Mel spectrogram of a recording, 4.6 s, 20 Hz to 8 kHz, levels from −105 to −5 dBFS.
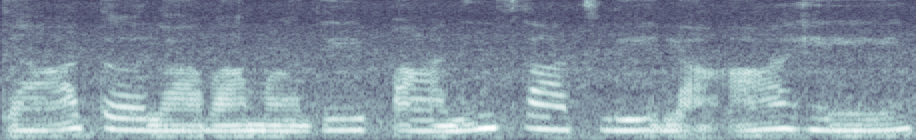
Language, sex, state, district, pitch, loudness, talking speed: Marathi, female, Maharashtra, Washim, 235 Hz, -14 LUFS, 65 wpm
